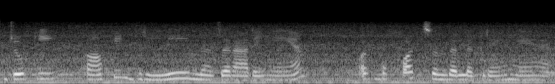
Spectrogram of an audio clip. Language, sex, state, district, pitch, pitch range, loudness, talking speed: Hindi, female, Chhattisgarh, Raipur, 225 Hz, 210-245 Hz, -17 LUFS, 150 wpm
